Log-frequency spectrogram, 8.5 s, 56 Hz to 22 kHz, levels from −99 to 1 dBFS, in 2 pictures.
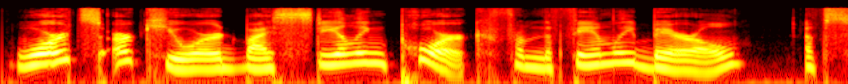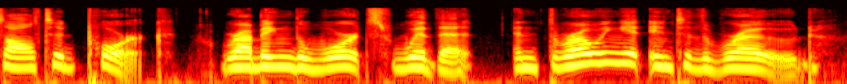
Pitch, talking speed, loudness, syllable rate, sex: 195 Hz, 170 wpm, -18 LUFS, 4.5 syllables/s, female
